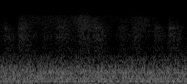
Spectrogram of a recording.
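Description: A train rolls along in the factory-building game Factorio, a steady low rumble with a faint hum, continuous and even throughout with no talking.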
